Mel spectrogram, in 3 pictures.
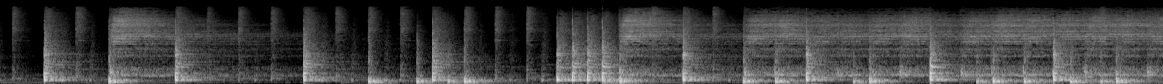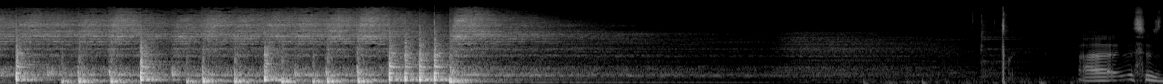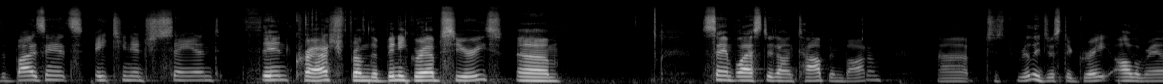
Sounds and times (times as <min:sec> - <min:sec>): Drum kit: 0:00.0 - 0:18.2
Bass drum: 0:03.4 - 0:16.6.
